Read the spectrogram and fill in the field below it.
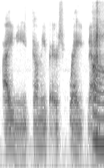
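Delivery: low whispered gummy bear longing; half-joking whispered craving. Retold or imitated. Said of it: "I was like".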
